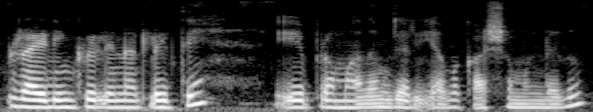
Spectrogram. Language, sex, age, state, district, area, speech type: Telugu, female, 30-45, Andhra Pradesh, Kurnool, rural, spontaneous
